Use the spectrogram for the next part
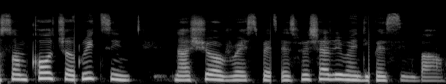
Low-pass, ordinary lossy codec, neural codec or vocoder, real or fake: none; none; vocoder, 24 kHz, 100 mel bands, Vocos; fake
